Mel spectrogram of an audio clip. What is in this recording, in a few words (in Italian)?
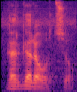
"gargarozzo", crespinese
